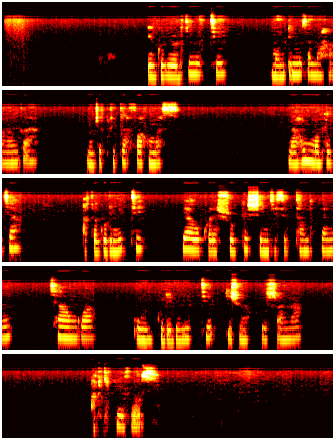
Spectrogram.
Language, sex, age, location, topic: Kinyarwanda, female, 18-24, Huye, health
